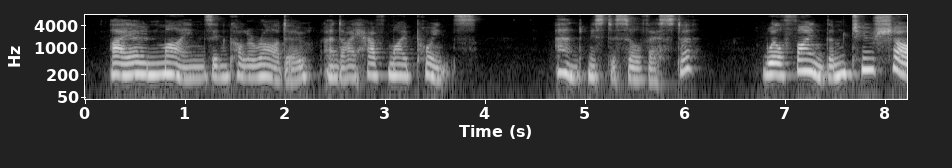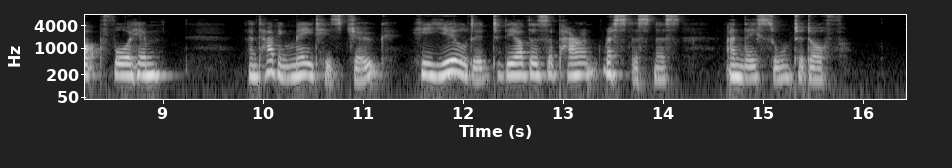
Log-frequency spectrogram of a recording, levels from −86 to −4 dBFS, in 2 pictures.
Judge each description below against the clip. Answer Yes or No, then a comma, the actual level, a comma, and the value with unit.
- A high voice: Yes, high, 195 Hz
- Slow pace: Yes, slow, 130 wpm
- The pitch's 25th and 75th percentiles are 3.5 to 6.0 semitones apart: No, average, 3.0 semitones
